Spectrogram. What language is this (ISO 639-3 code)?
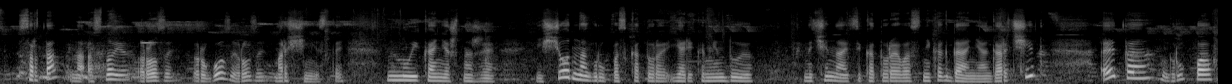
rus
